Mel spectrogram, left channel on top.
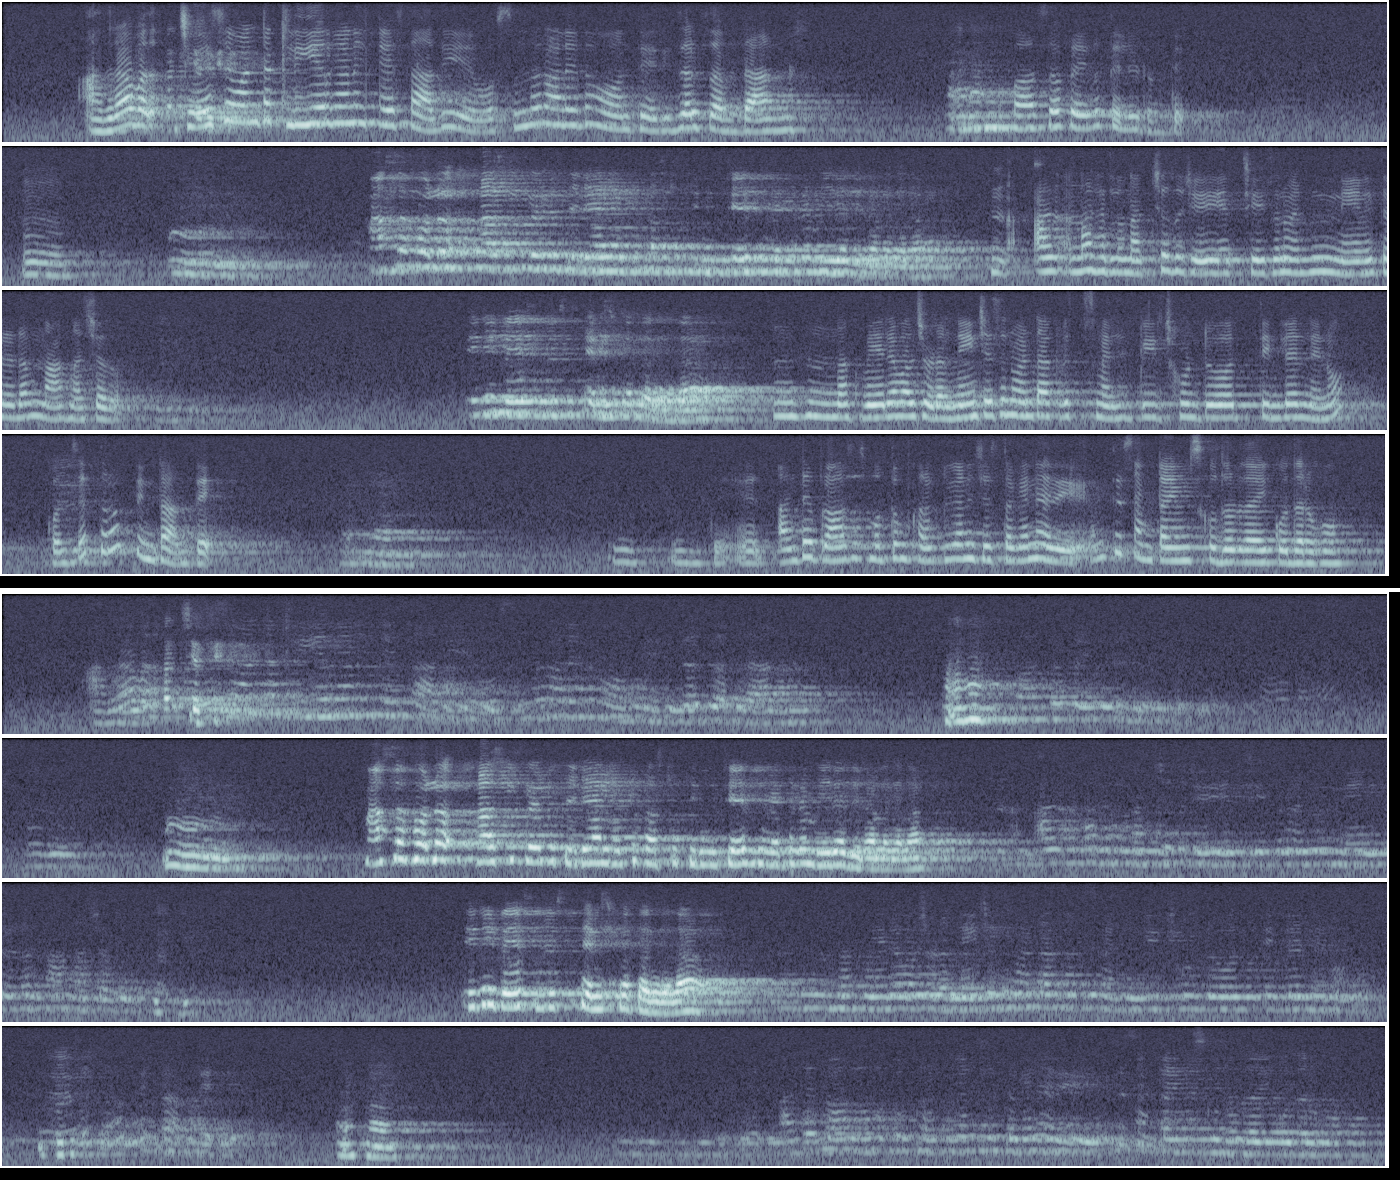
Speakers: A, on the left; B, on the right.
A: ఆదిర భద్ చేసే
B: చెప్పి
A: వంట క్లియర్ గానే చేస్తా అది వస్తుందో రాలేదో అంతే రిజల్ట్స్ అ దాని
B: ఉహు
A: పాసో ఫైల్ లో తెలియదు అంతే మ్
B: మ్ పాసో ఫైలో పసో పేలో తెలియాలంటే ఫస్ట్ తిన్ చేసిన వెంటనే మీరే తినాలి కదా
A: న్ ఆ నాకు అట్లా నచ్చదు చే చేసిన వెంటనే నేనే తినడం నాకు నచ్చదు
B: <unintelligible> తినే టేస్ట్ చూస్తే తెలిసిపోతది కదా
A: మ్ హు నాకు వేరే వాళ్ళు చూడాలి నేను చేసిన వంట అక్కడ స్మెల్ పీల్చుకుంటూ తినలేను నేను
B: ఉమ్
A: కొంచసెప్ తరవాత తింటా అంతే
B: ఆహా
A: మ్ అంతే అంటే ప్రాసెస్ మొత్తం కరెక్ట్ గానే చేస్తా కానీ అది అంతే సమ్ టైమ్స్ కుదురతాయి కుదరవు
